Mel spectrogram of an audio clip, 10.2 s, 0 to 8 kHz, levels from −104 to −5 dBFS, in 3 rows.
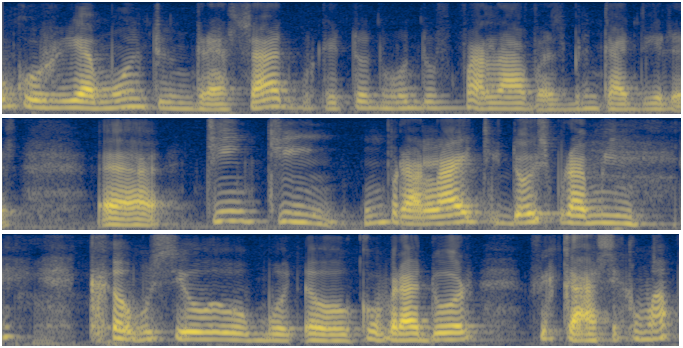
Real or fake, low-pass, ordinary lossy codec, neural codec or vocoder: real; none; none; none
